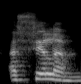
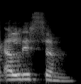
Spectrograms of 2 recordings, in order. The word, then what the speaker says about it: alyssum: going to cross off is asylum that little hedge one the uh sorry alyssum alyssum it helps if i pronounce them correctly doesn't it spelling in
